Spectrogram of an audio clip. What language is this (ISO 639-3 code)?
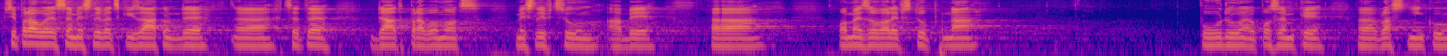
ces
